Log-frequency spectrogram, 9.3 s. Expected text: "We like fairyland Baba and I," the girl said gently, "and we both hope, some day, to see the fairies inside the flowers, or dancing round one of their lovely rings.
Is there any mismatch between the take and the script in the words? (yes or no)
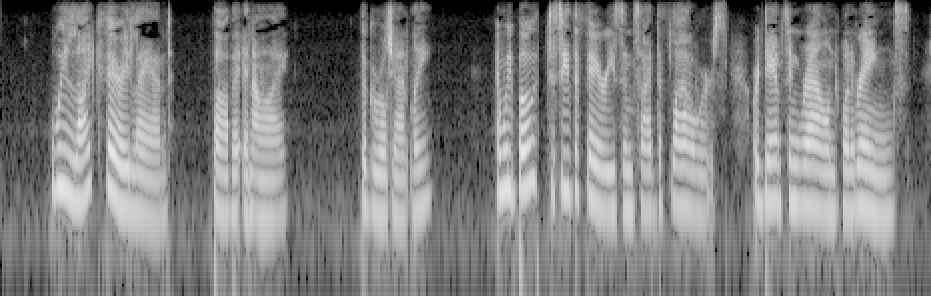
yes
